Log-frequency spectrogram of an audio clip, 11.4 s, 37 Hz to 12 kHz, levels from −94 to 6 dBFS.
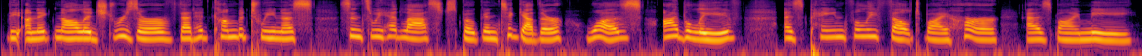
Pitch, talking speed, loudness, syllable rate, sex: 230 Hz, 130 wpm, -17 LUFS, 4.1 syllables/s, female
